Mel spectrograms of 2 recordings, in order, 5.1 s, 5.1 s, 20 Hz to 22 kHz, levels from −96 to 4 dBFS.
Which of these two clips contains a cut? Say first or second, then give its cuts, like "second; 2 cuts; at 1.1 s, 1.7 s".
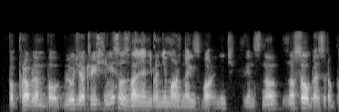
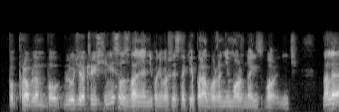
first; 2 cuts; at 2.3 s, 3.6 s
